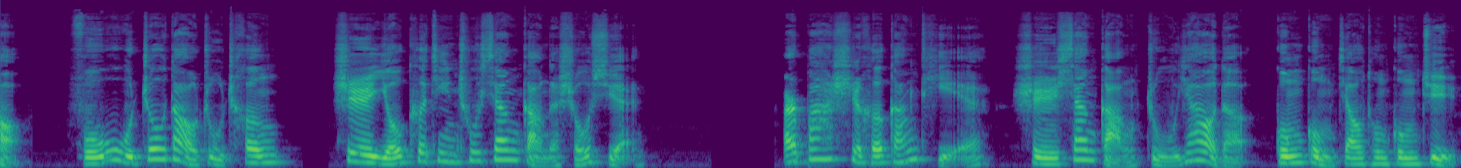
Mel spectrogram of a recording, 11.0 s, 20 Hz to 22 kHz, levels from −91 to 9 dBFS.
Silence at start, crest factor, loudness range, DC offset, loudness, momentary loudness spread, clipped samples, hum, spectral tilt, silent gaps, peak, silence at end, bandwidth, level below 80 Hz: 0 s; 18 dB; 4 LU; under 0.1%; -22 LUFS; 10 LU; under 0.1%; none; -5.5 dB/octave; 2.26-2.46 s, 5.33-5.80 s; -4 dBFS; 0.05 s; 15.5 kHz; -62 dBFS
